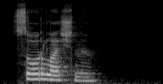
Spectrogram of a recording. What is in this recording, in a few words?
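"сорласьны", Komi-Zyrian, female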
